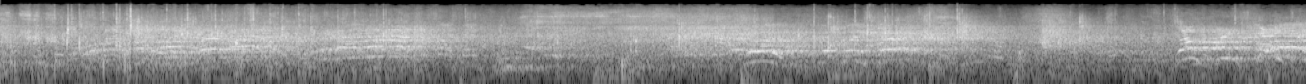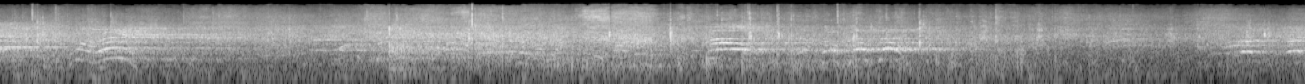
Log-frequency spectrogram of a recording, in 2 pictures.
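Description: Skates scrape across ice.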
